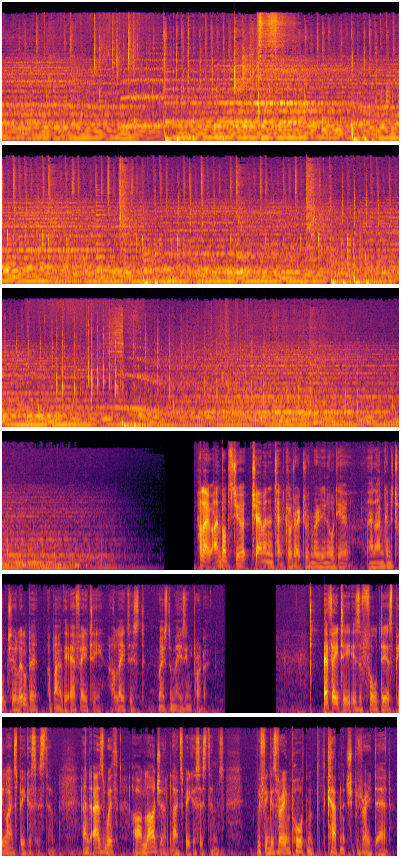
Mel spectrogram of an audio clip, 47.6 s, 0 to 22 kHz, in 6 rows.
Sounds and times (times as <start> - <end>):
Speech: 27.7 - 36.0, 38.2 - 44.2, 44.8 - 47.6.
